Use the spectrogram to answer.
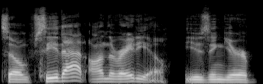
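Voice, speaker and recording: A man chats casually as a community radio co-host. He rambles in an offhand way at a medium pitch. The recording is very dry, with hardly any room sound. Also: a little slow, vocal fry, clean tone, no room sound. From Canada. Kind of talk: casual chat.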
